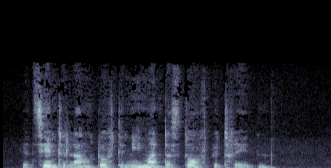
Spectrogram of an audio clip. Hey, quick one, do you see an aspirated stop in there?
no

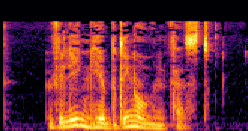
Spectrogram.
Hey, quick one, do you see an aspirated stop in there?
no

